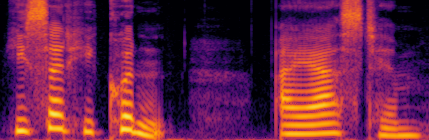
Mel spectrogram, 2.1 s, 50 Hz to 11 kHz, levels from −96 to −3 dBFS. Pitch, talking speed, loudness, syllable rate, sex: 220 Hz, 170 wpm, -18 LUFS, 5.2 syllables/s, female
